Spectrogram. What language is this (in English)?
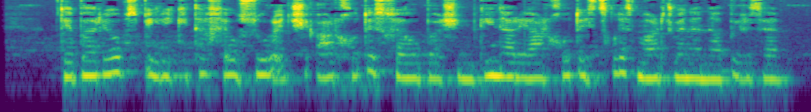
Georgian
